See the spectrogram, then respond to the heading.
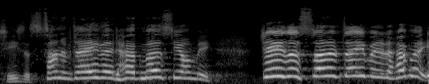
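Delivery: crying out, very high-pitched. Retelling the story, the speaker acts out the blind man yelling to jesus. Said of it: "he can hear him yelling out".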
